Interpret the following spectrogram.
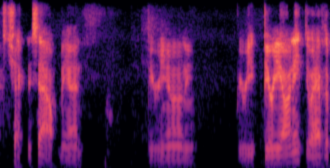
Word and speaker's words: biryani: Biryani. Biryani. Do I have the pronunciation correct?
